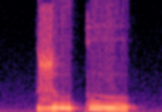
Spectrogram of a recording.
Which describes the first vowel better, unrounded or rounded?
rounded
